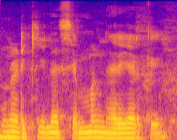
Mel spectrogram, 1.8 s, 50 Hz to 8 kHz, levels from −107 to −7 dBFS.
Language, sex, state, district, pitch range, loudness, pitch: Tamil, male, Tamil Nadu, Nilgiris, 105-115 Hz, -16 LUFS, 110 Hz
